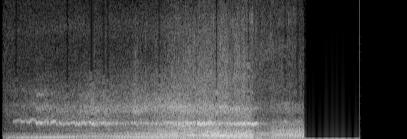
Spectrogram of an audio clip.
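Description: Cartoon sound effect of a car taking off: the engine revs up with a rising pitch while the tyres squeal, and the sound cuts off abruptly about three seconds in.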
